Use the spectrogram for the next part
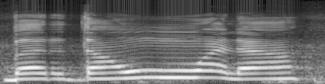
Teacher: So நூன் சுக்கூன் பெற்றதுனால நம்ம அதை வந்து நூன் சாக்கினை விட்டுட்டு ஃபமன் யஅமல் பர்தன் வலா, பர்தன் வலா, பர்தன்னு நம்ம படிக்கல, அங்கே தன்வீன் கொடுத்துருக்காங்க, அன்சவுண்டை விட்டுட்டு பர்தன் வலா அப்படின்னு சொல்கிறோம். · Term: பில் குன்னா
